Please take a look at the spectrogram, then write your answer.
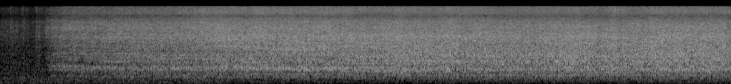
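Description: Sauce poured into a hot pan of cooking kale bursts into a loud, steady steaming hiss that swells within the first second and holds close and constant, with no voices.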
